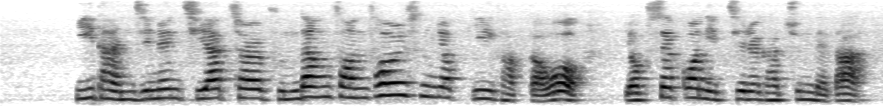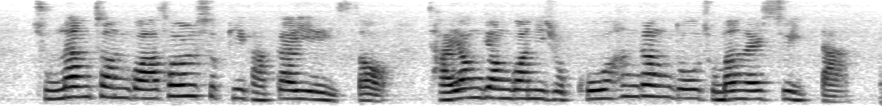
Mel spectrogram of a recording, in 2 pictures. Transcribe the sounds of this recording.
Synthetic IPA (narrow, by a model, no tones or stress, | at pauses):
itand͡ʑinɯnt͡ɕiɦat͡ɕʰʌɭpundaŋsʰʌnsʰʌuɭsʰuŋɲʌk̚k͈ikak͈awʌ | jʌk̚s͈e̞k͈wʌnit͡ɕʰiɾɯɭkat͡ɕʰunde̞da | t͡ɕuŋnaŋt͡ɕʰʌnɡwasʰʌuɭs͈ʰupʰikak͈aie̞is͈ʰʌ | t͡ɕajʌŋɡjʌŋɡwʌɲid͡ʑʰokʰoɦanɡaŋdot͡ɕomaŋɦaɭs͈uit̚t͈a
